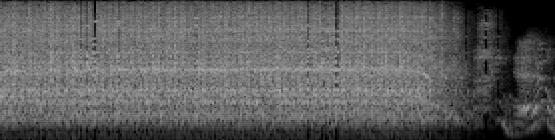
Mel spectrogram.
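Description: A sewing machine stitches fast and steadily, with a dense, buzzing mechanical chatter close up that stops abruptly near the end, followed by brief talk.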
